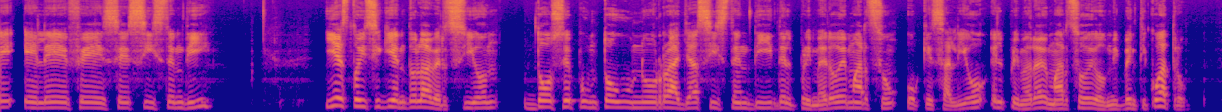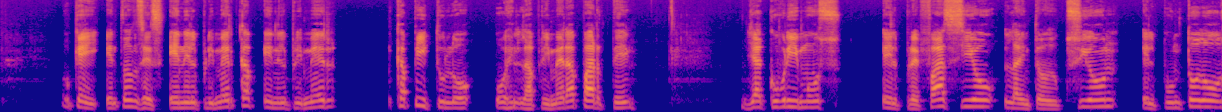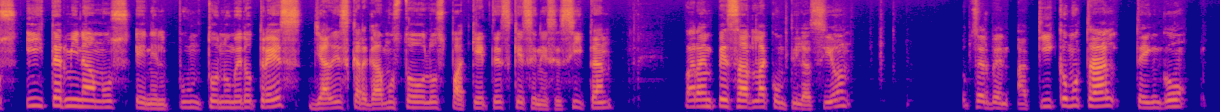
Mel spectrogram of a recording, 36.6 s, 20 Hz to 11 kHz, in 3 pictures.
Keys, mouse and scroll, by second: 0.8 click, 12.7-13.4 scroll down 1, 18.6-19.2 scroll down 1, 21.9-22.3 scroll down 1, 22.7-24.2 scroll down 3, 24.2-24.6 scroll down 1, 26.7-27.0 scroll up 2.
